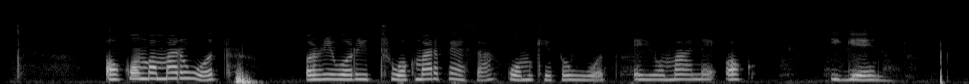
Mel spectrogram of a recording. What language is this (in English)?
Luo (Kenya and Tanzania)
